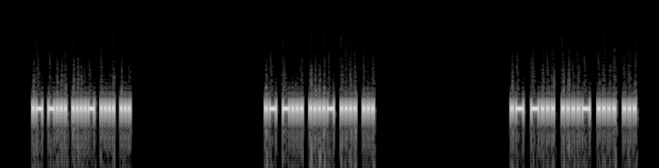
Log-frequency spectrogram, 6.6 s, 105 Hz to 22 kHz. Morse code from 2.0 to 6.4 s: AB4HS AB4HS

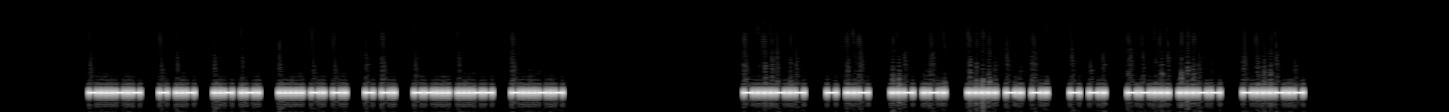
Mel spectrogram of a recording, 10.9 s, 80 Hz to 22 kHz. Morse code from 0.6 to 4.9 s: <BK> TU UR 5NN TN 73 <BK>

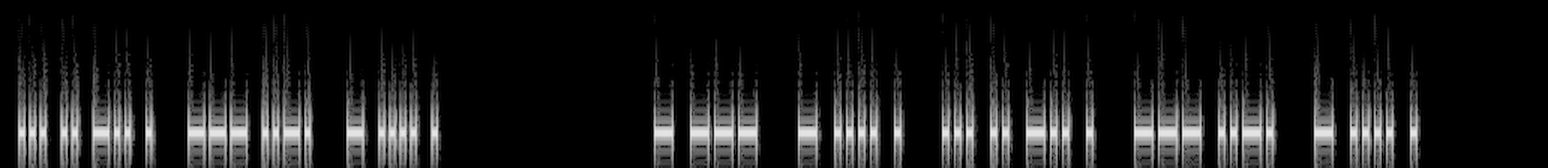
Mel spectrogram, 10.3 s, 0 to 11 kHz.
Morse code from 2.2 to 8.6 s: THE TO THE SIDE OF

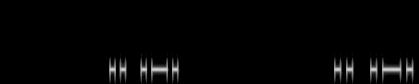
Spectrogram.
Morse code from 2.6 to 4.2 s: IR

